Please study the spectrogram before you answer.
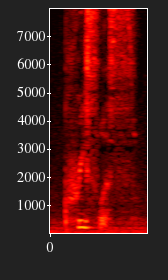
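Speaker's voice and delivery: whispered scoff. Acted. Annoyed customer whispering the product claim to herself. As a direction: hiss the word under breath.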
